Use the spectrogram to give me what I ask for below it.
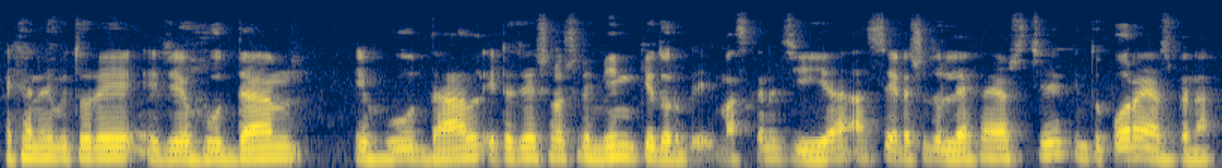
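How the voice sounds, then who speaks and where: A male Quran teacher giving an online tajweed lesson, alternating slow, drawn-out melodic recitation with quick plain explanations. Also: on the high side, fairly even intonation, a little mellow, lo-fi sound.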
